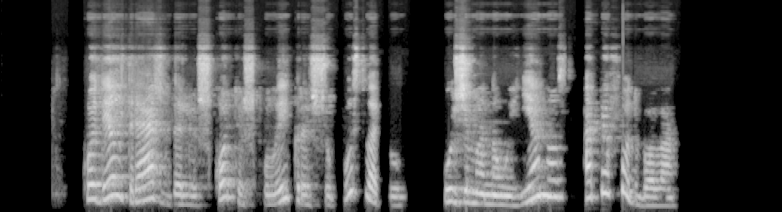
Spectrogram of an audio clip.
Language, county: Lithuanian, Tauragė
